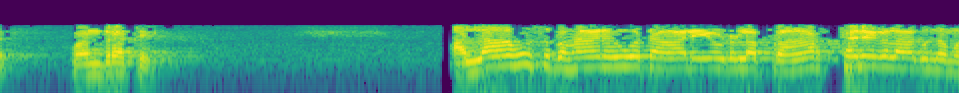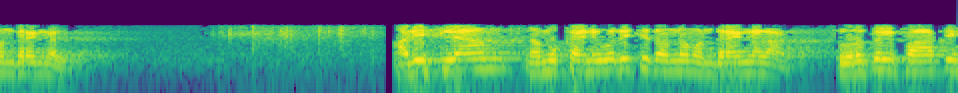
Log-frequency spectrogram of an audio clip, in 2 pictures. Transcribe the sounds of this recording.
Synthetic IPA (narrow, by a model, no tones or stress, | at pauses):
mɐnd̪rɐt̪ːḭl | ɐlːaːhusubɦaːnɐhuʋɐt̪aːlɐjoːɽuɭːɐpraːrt̪ʰɐnɐɣɐɭaːɣunːɐmɐnd̪rɐŋːɐɭ | ɐðislaːmnɐmukːɨɐnuʋɐðʱit͡ɕːɨðɐnːɐmɐnd̪rɐŋːɐɭa̰ːɳɨsuːɾɐt̪ːilfaːt̪i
